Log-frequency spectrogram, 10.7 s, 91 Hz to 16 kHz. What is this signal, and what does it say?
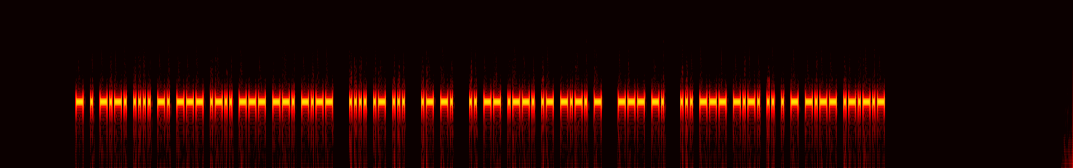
Morse code, heard as a keyed tone, about 48 wpm, 700 Hz. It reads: TECHNOLOGY HAS AN IMPACT ON SOCIETY.
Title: Sentences from Top 1000 Words - Review Part 6 - 50wpm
